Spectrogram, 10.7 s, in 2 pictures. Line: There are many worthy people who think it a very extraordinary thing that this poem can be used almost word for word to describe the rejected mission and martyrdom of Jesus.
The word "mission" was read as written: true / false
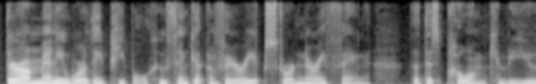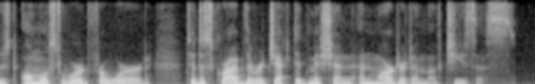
true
